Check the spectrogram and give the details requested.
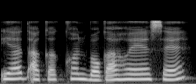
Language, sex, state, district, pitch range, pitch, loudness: Assamese, female, Assam, Kamrup Metropolitan, 220-255 Hz, 235 Hz, -14 LUFS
